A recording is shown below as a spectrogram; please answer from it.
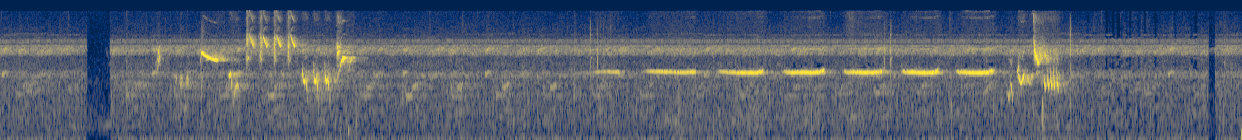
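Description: Java sparrow calls over a steady high hiss. A burst of quick high chirps comes about two seconds in, then a row of about eight short even notes, roughly two a second, and a sharp call near the end.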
